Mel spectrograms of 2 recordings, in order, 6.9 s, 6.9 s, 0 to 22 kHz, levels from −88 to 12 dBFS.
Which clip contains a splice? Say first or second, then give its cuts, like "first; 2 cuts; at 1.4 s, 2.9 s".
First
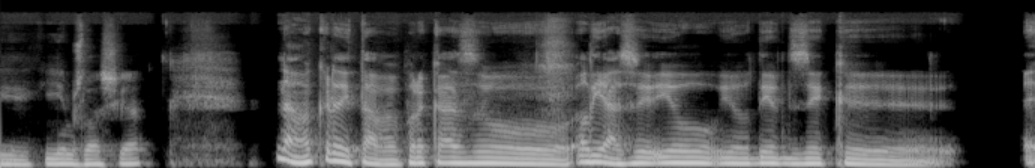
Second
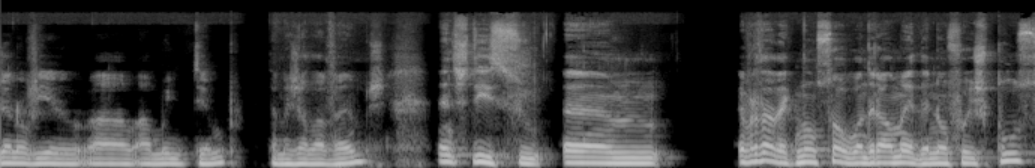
second; 1 cut; at 1.7 s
